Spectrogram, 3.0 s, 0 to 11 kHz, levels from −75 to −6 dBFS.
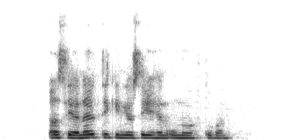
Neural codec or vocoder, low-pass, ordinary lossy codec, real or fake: none; 7.2 kHz; Opus, 16 kbps; real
